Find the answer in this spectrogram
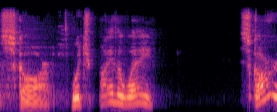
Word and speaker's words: Scarr: I especially like the look of Scarr, which, by the way, Scarr is fair. Like the way the name is spelled, it's just Scarr.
